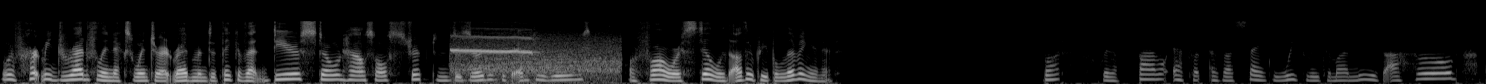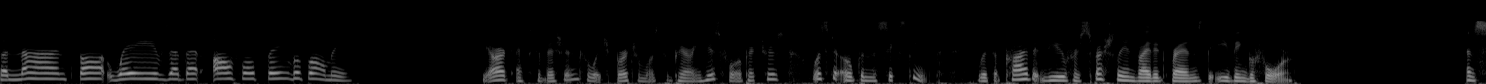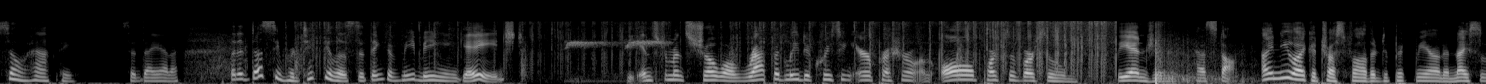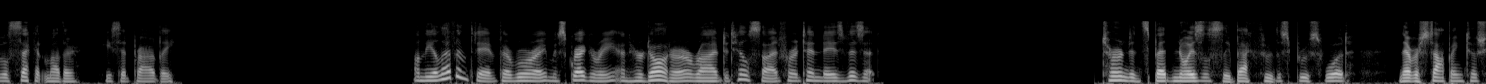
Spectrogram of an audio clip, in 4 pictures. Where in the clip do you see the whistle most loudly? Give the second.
5 s.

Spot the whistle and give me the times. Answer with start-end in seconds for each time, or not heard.
4.5-6.2, 35.4-36.5.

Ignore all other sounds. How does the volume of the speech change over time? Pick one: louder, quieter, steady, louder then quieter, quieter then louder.
quieter then louder.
